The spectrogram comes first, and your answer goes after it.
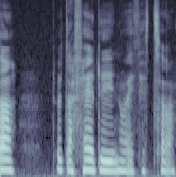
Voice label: "fferru", Welsh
